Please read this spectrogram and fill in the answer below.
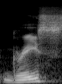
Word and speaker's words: Gris: I played Greece what Greece the game like like the movie Grease No Gris it looks like Chris but I think it's pronounced Greece I think I I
